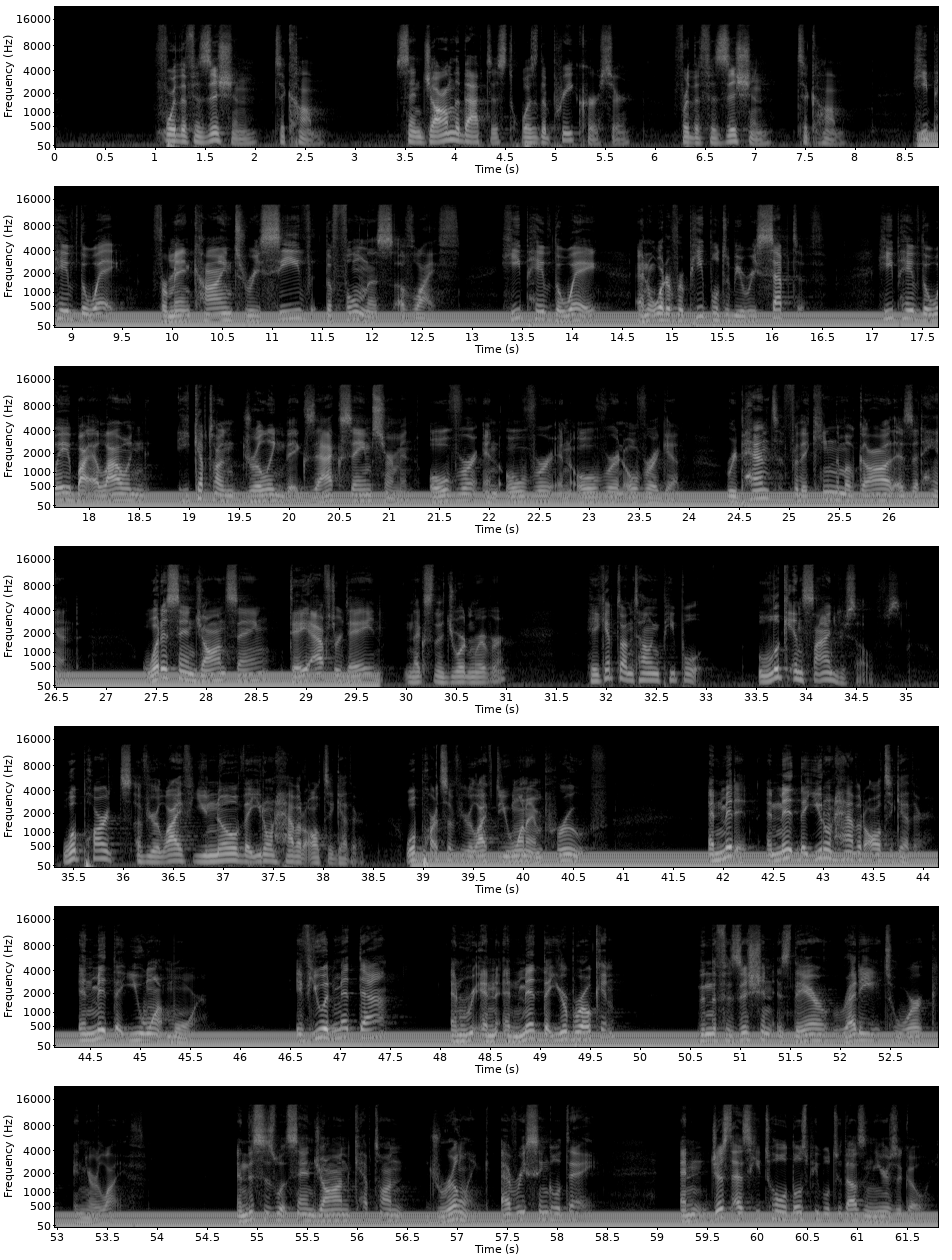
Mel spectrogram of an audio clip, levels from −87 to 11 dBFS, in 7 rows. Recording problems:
electrical hum; loud; from 8.5 to 30 s and from 39 s on; 50 Hz, 9 dB below the speech

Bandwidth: 14 kHz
